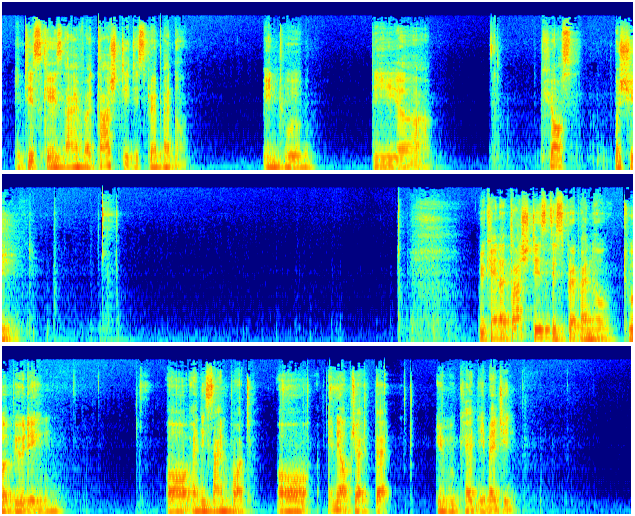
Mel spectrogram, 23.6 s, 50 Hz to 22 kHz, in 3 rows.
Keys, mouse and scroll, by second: 0.0-0.1 typing, 4.7-5.5 typing, 10.3 typing, 17.2-18.0 typing, 19.3-20.5 typing.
